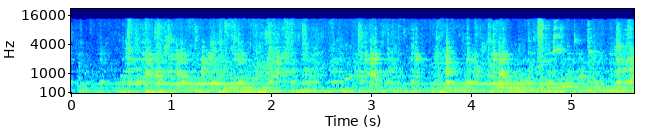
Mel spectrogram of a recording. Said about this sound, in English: Rain is still beating down outside, pattering onto the end of the rusty metal pipe leading to the panic room.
